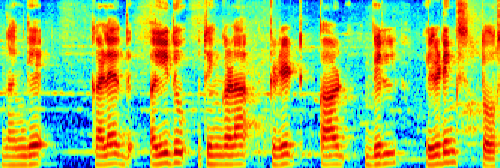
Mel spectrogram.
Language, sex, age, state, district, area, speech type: Kannada, male, 18-30, Karnataka, Davanagere, rural, read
